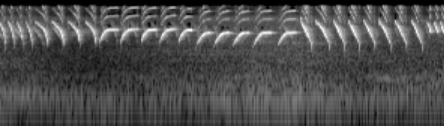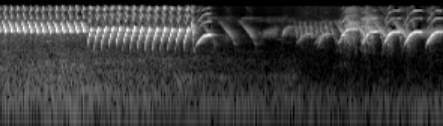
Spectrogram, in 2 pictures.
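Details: Training song for canaries, sung by a canary: a long varied sequence of rapid repeated downward sweeps, changing to a tight rattling trill, then buzzy rolls, a brief near-silent gap, and renewed swept whistles.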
